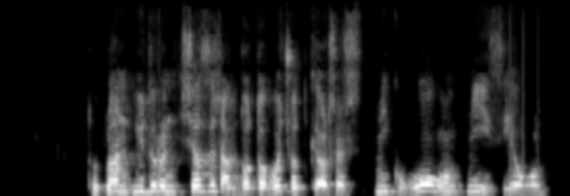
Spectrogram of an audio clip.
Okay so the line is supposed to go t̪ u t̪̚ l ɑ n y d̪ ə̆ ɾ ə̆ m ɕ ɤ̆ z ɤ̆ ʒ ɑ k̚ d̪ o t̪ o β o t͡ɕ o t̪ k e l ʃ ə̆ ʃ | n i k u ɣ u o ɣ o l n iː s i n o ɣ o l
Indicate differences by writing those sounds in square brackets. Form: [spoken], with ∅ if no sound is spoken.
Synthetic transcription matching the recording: t̪ u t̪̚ l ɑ n y d̪ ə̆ ɾ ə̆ [n] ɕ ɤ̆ z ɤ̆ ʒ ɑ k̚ d̪ o t̪ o β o t͡ɕ o t̪ k e l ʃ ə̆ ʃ | n i k u ɣ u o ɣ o l n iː s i [∅] o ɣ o l

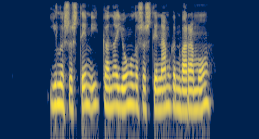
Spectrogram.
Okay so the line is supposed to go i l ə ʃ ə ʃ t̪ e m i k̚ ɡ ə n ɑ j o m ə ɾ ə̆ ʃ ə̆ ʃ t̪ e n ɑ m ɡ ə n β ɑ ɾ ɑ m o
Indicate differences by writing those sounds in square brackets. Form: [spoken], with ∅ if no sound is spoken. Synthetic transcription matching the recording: i l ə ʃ ə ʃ t̪ e m i k̚ ɡ [ɑ] n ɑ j o [ŋ] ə [l] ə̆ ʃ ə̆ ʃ t̪ e n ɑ m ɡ ə n β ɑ ɾ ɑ m o

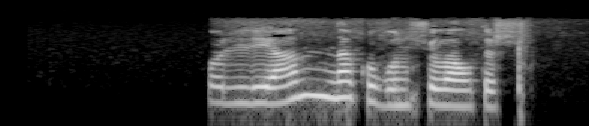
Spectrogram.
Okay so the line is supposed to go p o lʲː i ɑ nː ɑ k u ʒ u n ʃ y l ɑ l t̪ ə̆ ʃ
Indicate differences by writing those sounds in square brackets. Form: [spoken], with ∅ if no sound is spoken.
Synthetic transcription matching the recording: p o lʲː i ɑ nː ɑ k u [ɣ] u n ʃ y l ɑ l t̪ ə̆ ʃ

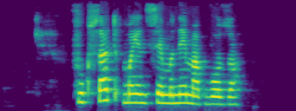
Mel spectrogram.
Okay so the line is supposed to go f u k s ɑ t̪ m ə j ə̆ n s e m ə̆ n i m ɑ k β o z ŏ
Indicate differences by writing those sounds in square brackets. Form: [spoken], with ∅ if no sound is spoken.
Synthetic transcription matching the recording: f u k s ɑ t̪ m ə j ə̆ n s e m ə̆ n [e] m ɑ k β o z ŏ

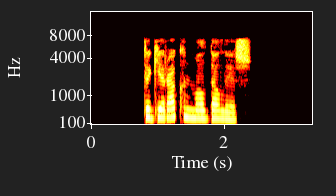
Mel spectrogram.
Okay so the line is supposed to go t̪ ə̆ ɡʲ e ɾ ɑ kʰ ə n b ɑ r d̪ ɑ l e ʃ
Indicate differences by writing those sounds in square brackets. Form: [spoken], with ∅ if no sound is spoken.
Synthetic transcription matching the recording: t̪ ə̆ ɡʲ e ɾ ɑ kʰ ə n [m] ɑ [l] d̪ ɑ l e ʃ

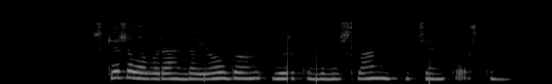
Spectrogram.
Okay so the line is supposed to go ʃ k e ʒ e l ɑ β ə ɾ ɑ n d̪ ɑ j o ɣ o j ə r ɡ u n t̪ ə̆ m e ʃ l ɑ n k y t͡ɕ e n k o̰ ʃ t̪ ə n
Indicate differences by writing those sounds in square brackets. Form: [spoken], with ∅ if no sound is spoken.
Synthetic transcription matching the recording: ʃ k e ʒ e l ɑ β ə ɾ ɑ n d̪ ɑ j o ɣ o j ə r [k] u n [d̪] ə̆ m e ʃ l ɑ n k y t͡ɕ e n k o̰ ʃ t̪ ə n

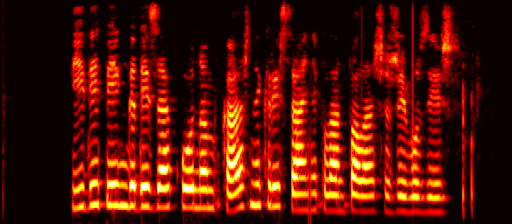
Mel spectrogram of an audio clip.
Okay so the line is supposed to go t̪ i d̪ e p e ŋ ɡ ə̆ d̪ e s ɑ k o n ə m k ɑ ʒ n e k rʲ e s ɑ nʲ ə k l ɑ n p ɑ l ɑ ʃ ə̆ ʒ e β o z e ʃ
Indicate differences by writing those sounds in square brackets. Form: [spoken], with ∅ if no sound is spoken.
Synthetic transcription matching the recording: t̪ i d̪ e p e ŋ ɡ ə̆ d̪ e [z] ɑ k o n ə m k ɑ ʒ n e k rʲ e s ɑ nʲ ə k l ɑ n p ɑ l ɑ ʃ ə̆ ʒ e β o z e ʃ

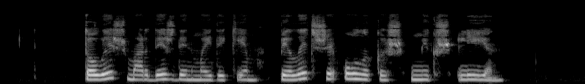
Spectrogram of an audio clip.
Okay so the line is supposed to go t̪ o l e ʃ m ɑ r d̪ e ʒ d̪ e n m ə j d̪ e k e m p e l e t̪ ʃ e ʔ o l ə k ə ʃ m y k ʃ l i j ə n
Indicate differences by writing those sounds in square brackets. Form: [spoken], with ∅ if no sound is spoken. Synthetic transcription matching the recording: t̪ o l e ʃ m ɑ r d̪ e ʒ d̪ e n m ə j d̪ e k e m p e l e t̪ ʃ e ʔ o l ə k ə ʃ m y k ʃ l i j ə n

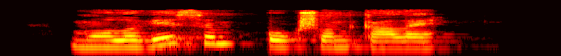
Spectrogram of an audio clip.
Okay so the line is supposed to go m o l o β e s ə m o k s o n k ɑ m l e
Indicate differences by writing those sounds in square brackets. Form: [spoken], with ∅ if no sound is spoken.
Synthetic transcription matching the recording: m o l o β e s ə m o k [ʃ] o n k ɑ [∅] l e

